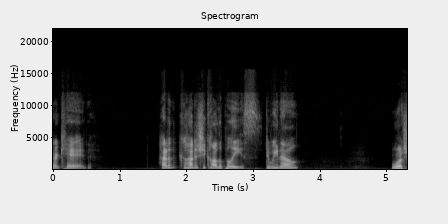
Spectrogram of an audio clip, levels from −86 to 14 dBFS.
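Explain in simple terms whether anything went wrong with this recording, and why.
At 1.81 to 1.91 seconds the speech briefly turns into a held, fading sound and then skips ahead. That's a burst of packet loss: about 90 ms of audio never arrived, so the last sound was stretched over the gap.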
